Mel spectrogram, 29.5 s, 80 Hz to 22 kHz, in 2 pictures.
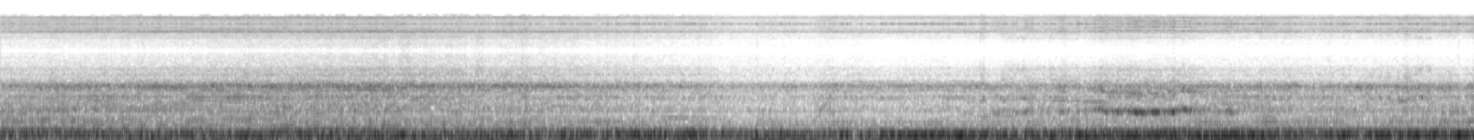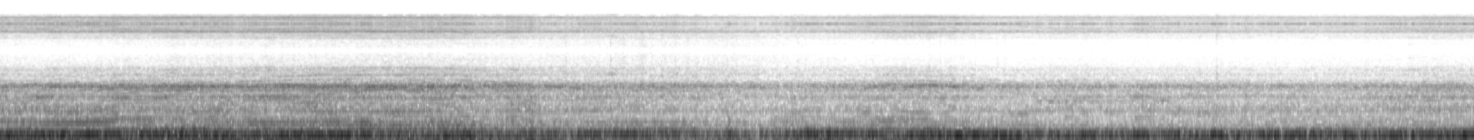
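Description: Cabin sound of a BMW 335xi's twin-turbocharged straight-six being driven hard. The engine note rises and falls several times through gear changes and corners, over steady road and wind noise.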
